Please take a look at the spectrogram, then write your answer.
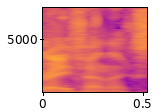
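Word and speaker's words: Rey Fénix: Ray Phoenix, yeah.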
